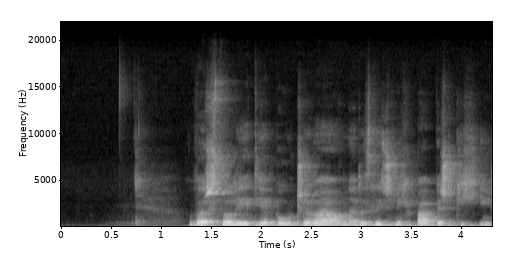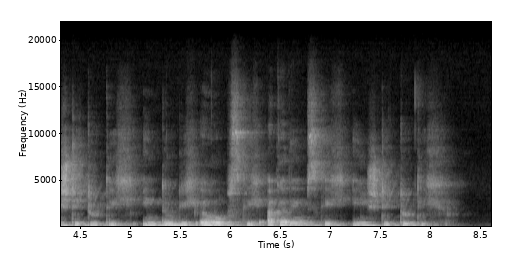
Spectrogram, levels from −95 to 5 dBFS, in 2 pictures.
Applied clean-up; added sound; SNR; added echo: none; none; none; reverberation time 0.5 s.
